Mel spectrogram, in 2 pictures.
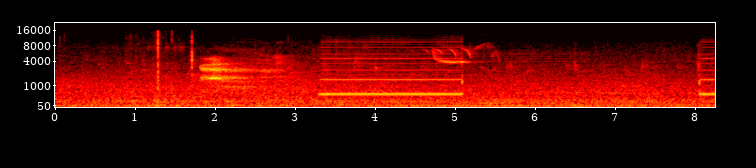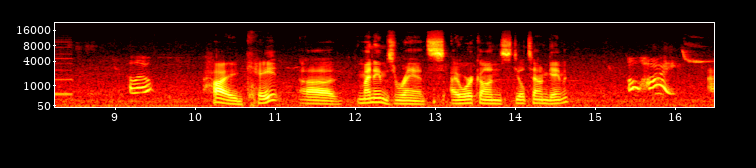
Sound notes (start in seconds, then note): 3.2 phone ringing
